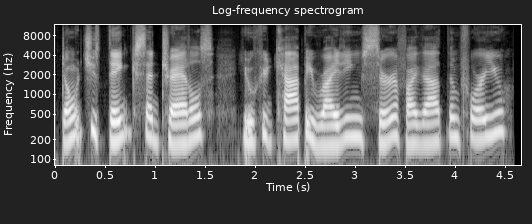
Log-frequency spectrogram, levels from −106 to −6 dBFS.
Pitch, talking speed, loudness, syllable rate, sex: 200 Hz, 205 wpm, -17 LUFS, 4.5 syllables/s, female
